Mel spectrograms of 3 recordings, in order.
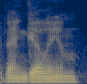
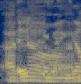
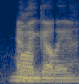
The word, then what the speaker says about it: Evangelion: Damn, I keep saying I'm glad you just said that, bro, because I've been pronouncing his name wrong this entire time. It's from a Japanese anime, Evangelion. Yeah, I know. Evangelion. My bad. Evangelion.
